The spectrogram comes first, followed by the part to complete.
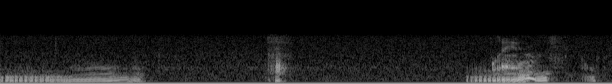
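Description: Italian greyhound grumbling a whiny, cat-like "unya-unya" complaint, a territorial protest aimed at a rival dog outside. It comes as two drawn-out wavering grumbles, one at the start and a louder one near the end, with a brief sharp sound between them.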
